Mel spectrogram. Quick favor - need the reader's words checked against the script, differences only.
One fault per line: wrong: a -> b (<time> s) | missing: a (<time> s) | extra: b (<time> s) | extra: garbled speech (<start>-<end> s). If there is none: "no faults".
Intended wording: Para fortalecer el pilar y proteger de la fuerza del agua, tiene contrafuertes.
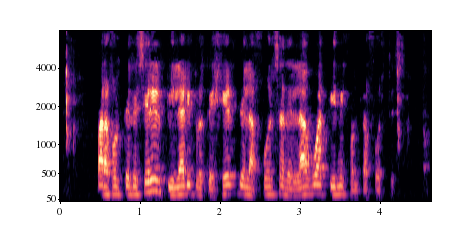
no faults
